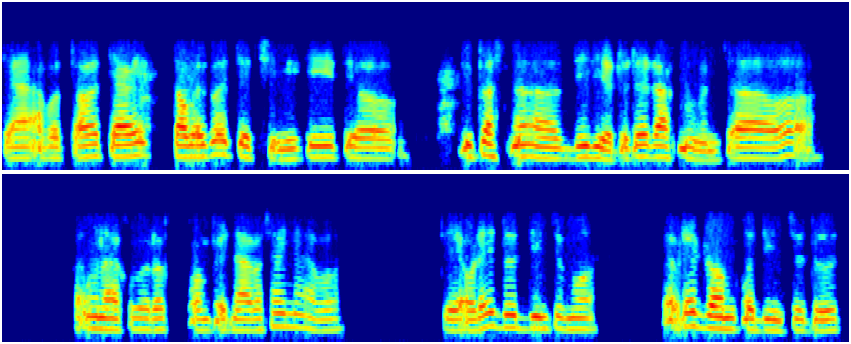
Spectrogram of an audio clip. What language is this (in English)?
Nepali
